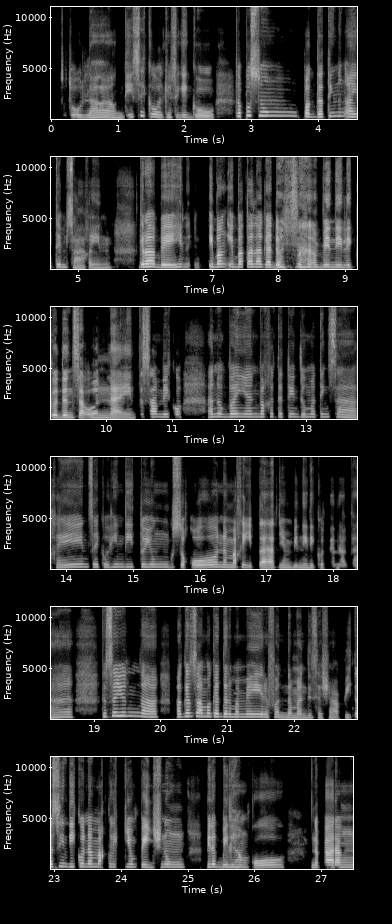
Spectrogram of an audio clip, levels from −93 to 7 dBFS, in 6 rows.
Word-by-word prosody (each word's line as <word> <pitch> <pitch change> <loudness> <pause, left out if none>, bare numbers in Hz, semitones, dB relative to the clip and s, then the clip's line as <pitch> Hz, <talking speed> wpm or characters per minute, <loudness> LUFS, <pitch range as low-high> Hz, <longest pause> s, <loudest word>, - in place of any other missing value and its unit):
Totoo 225 - -6
lang, 210 -1 -3
'di 215 - -3
si 370 +7 0
go, 260 -2 -2
sige 225 -1 -4
go. 185 -2 -3 0.3
Tapos 375 +5 +4
nung 375 0 -2 0.4
pagdating 295 +5 +1
ng 345 - -11
item 245 -3 -4
sa'kin, 170 -3 -4 0.4
grabe, 240 -3 +7 0.4
ibang-iba 280 -1 +5
talaga 265 -3 +6
dun 230 +4 +5
sa 235 -1 +2
binili 225 0 +3
ko 215 - +3
dun 210 +1 +3
sa 205 -2 +4
online. 175 -3 0
Tapos 255 - -2
sabi 260 -1 -1
ko, 255 -1 -6 0.4
"Ano 280 +2 -2
ba 275 0 +1
'yan, 275 0 -6
bakit 280 0 -6
ito 280 0 -7
yung 275 -1 -9
dumating 265 0 -10
sa 235 -5 -3
akin." 245 +4 -5
Sabi 255 -2 -5
ko, 245 0 -10
"Hindi 245 0 -8
ito 250 - -5
yung 250 0 -6
gusto 235 0 0
ko 215 +2 0
na 235 -1 -3
makita 210 -4 +1
at 200 - -31
yung 205 -1 -8
binili 185 -2 -5
ko - - -12
talaga." 215 +9 -10 0.4
Tapos 300 0 +1
ayun 350 -1 0
na, 270 -4 +1 0.3
hanggang 310 +3 +2
sa 325 - +4
maganda 295 -2 0
naman, 255 -1 -4
may 260 0 +1
refund 245 -2 -6
naman 190 -2 -4
din 185 +2 -11
sa 195 - -10
Shopee. 180 +1 -7
Tapos 280 +1 +3
hindi 280 -2 +2
ko 300 - +1
na 285 0 +2
ma-click 275 -1 -1 0.2
yung 260 - -8
page 240 0 +4
nung 245 -1 -5 0.3
pinagbilihan 235 -2 0
ko 220 +4 -2 0.5
na 220 - +1
parang 230 -1 +6
240 Hz, 160 wpm, -23 LUFS, 215-265 Hz, 0.5 s, grabe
